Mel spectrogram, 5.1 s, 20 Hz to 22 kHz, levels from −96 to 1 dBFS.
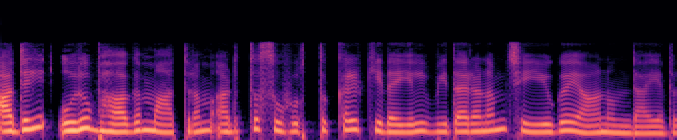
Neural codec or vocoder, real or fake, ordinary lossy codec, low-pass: codec, 16 kHz, 0.9 kbps, LongCat-Audio-Codec; fake; none; 7.2 kHz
